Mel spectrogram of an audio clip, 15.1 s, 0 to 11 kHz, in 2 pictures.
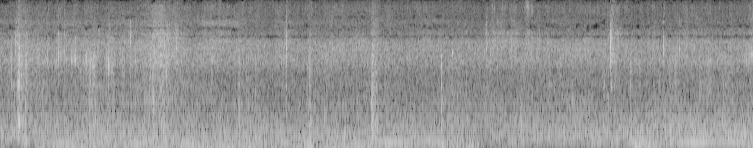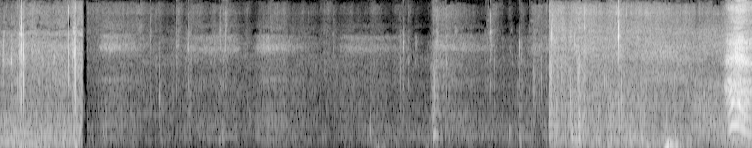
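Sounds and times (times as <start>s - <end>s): wind buffeting microphone: 0.0s - 8.3s.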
